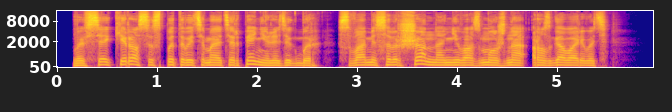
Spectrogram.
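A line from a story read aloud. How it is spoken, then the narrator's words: Plain. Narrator (Russian): Сказала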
